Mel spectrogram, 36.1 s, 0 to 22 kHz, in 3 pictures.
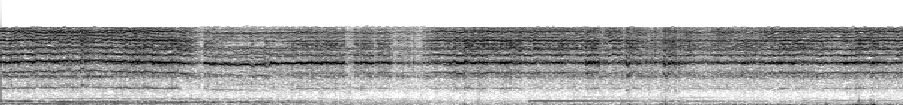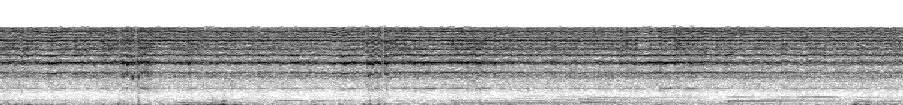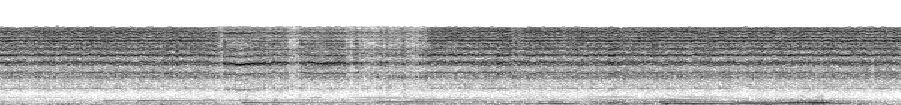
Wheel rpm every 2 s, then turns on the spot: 160, 170, 170, 170, 170, 170, 170, 170, 160, 160, 170, 170, 170, 160, 170, 170, 170, 170.
none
